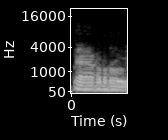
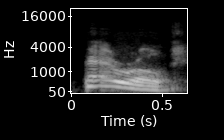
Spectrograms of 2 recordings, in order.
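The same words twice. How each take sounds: First: It is said with a Spanish accent. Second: It is said with an English accent. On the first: "Instead of perro" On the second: "you say it with an English accent"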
